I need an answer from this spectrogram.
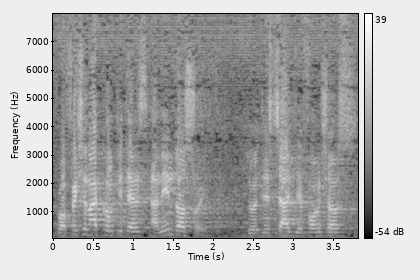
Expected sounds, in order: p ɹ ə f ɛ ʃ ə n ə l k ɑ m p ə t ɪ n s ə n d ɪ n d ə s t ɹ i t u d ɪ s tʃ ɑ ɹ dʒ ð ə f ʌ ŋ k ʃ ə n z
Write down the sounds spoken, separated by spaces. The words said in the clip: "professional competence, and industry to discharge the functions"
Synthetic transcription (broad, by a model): p ɹ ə f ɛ ʃ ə n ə l k ɑ m p ə t ɪ n s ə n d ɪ n d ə s t ɹ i t u d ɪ s tʃ ɑ dʒ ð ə f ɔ ŋ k ʃ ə n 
